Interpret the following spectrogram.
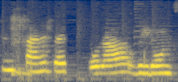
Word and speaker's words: hola: pronounced in spanish that's hola we don't say h yes spell h-o-l-a but h is usually silent in spanish so you don't say the sound huh and so you say ola but the the letter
